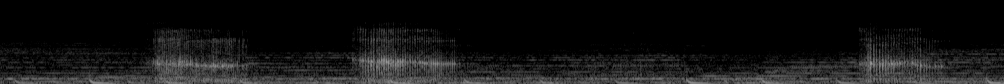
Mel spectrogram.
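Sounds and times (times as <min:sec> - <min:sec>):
background music: 0:00.0 - 0:10.0
woman snoring through nose: 0:01.4 - 0:02.6, 0:03.5 - 0:04.9, 0:08.6 - 0:09.5.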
